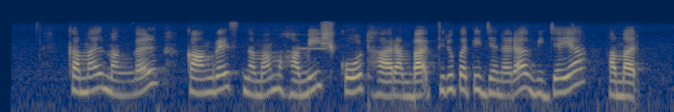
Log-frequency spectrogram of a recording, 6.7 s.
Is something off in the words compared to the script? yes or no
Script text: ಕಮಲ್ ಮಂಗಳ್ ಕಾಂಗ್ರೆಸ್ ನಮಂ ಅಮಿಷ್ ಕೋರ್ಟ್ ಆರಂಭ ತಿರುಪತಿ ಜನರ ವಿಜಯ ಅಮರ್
no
